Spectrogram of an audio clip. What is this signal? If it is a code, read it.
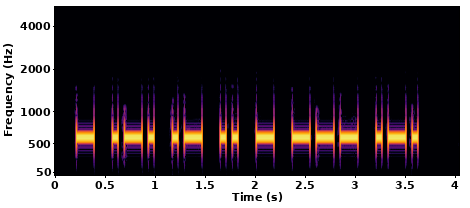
Morse code, heard as a keyed tone, about 20 wpm, 600 Hz. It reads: TRAITOR
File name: the old man and the sea part 2 20wpm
